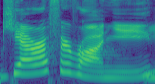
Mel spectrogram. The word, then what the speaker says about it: Chiara Ferragni: Chiara Ferragni.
